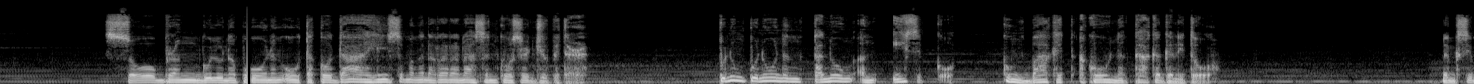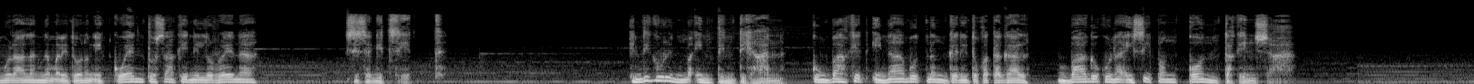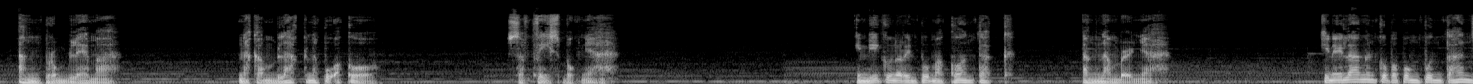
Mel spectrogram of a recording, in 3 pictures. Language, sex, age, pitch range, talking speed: Filipino, male, 50-69, 90-125 Hz, 100 wpm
